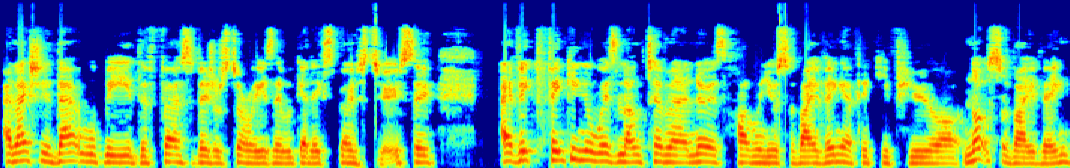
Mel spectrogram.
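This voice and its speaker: In a strong French accent, a woman speaks at a fairly quick pace. Her pitch varies in an ordinary way. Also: fairly low pitch for a woman. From France. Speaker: author and art agency founder. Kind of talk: podcast interview. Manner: fast.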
